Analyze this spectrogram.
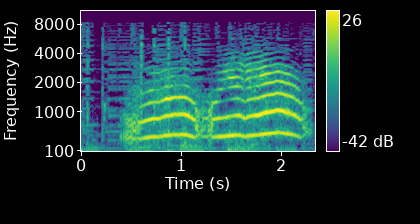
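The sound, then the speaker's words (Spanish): A cat yowling: two long, loud, tonal yowls in a row, each rising and then falling in pitch, the second drawn out a little longer. “mira cómo me aúlla ese gato.”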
